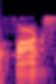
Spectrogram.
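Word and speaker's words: Fawkes: like the there's a fox character in here his name is the last name of his family is is um Fox but it's spelled like f a w KES but um and you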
